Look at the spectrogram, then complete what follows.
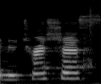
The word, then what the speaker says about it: nutritious: So when we see this card, we're going to say nutritious shus. Let's say it again. That sounds new. Nutritious. Nutritious shus. Very good.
